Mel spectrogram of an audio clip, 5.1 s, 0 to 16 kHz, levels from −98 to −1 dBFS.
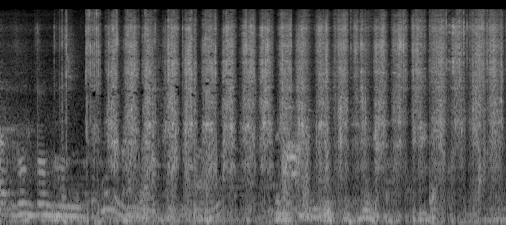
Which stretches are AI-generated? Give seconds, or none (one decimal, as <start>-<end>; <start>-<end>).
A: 0.0-0.6; 2.8-5.1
